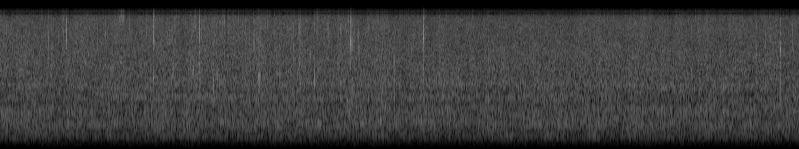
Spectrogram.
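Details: Steady rain-like hiss across the whole recording with scattered faint ticks, like drops landing, and no animal voice.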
